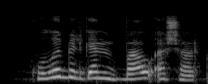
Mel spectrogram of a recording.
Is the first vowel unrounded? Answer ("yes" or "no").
no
